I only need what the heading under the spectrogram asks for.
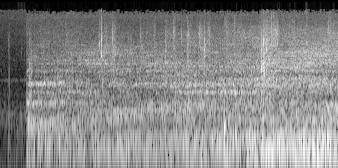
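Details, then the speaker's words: Chinese diesel heater in greenhouse, running after two replacement fuel pumps: steady even roar of combustion fan and burner with faint fuel pump tick, no exhaust smoke, putting out hot air; running normally. "you know absolutely no smoke but it's running it's putting out hot air that was the whole point of this"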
